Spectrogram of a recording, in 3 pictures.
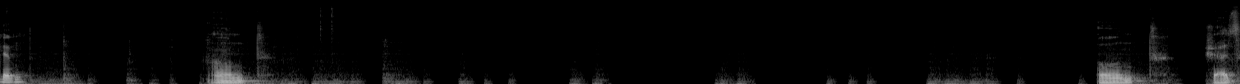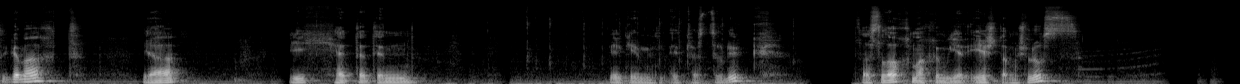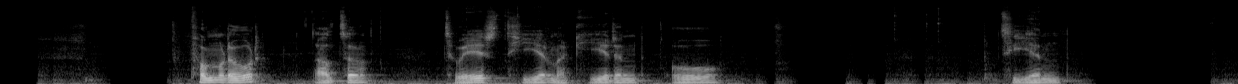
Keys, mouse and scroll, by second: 0.4 middle click, 1.4-1.9 scroll up 3, 3.0 click, 3.9 middle click, 13.7 middle click, 17.0 middle click, 17.0 click, 17.5 ctrl+z, 22.0 middle click, 28.3 KP_1, 29.7 click, 31.2 o, 33.4 click, 33.4 o, 33.9 right click, 34.4 middle click, 36.5 right click.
